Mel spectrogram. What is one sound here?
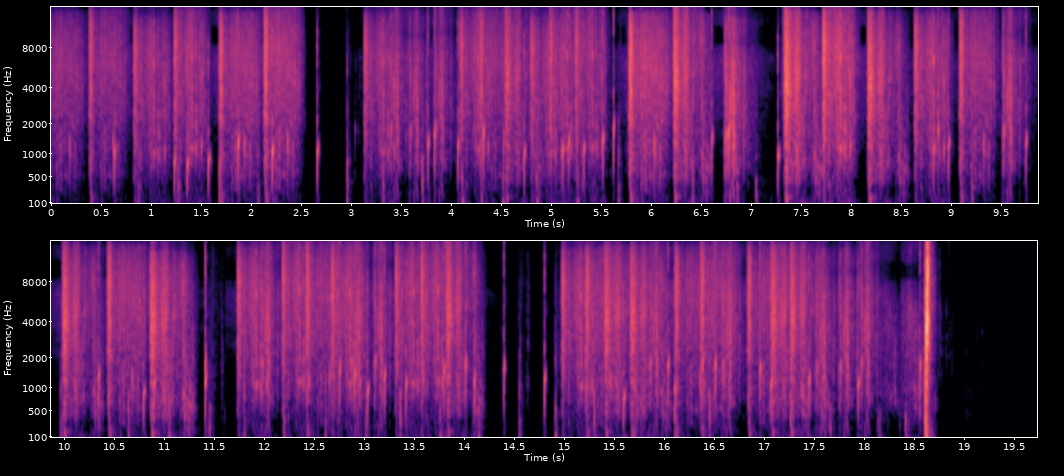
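A shovel digs rapidly through loose dirt with quick crunching scrapes.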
